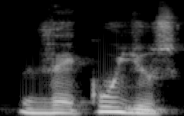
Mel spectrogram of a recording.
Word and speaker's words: de cujus: Al difunto al que nosotros, en términos jurídicos, le llamamos el decuyus. Se escribe de cujus con J, pero decimos decuyus, es un latinajo.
